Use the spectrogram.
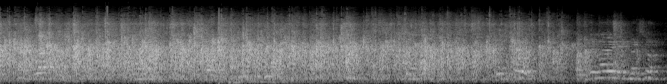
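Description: Audience at a financial conference bursts into loud, dense applause that holds steady for several seconds before tapering slightly at the end.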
